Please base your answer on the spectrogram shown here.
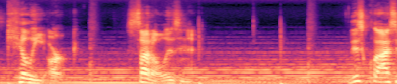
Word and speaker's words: Chiliarch: as many of you pointed out is not pronounced chiley Arch it's Killy Arc subtle isn't it this class is basically L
